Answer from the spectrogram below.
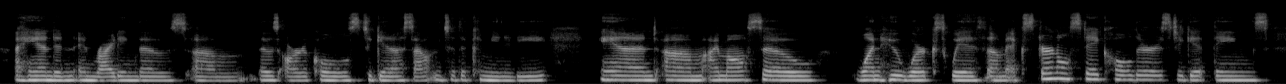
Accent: American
